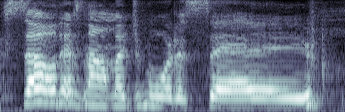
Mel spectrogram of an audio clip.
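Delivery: slow, labored, high, loud Boston drawl. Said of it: "working so hard to fucking get every sentence out".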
